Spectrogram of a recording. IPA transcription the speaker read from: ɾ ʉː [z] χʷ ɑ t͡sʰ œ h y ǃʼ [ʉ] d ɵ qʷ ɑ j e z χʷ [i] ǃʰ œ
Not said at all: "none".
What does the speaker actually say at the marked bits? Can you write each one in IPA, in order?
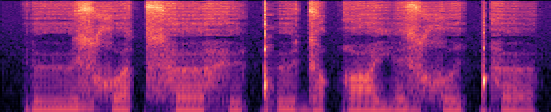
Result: z, ʉ, i

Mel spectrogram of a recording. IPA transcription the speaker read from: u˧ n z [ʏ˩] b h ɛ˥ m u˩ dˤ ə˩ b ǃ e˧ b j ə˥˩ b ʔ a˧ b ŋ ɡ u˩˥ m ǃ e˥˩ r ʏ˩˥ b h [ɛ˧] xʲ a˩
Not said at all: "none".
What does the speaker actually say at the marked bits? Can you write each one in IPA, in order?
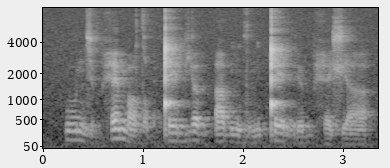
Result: ʏ˩, ɛ˩

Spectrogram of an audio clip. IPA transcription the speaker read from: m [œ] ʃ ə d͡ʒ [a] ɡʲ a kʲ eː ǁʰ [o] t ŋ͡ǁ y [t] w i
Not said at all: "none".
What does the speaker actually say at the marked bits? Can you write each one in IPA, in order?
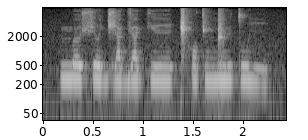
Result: œ, a, ɔ, t

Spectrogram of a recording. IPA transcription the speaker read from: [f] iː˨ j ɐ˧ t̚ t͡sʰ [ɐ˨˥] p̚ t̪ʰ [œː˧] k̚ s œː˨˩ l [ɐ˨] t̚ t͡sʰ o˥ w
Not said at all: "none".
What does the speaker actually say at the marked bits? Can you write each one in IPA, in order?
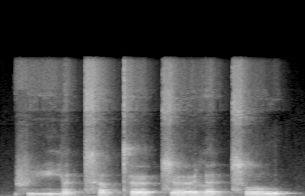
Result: f, ɐ˨˥, œː˧, ɐ˨˥

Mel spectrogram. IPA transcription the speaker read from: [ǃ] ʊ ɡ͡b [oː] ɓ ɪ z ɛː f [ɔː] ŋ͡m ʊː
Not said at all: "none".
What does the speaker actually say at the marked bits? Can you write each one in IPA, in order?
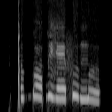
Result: ǃ, ɔː, ʊː

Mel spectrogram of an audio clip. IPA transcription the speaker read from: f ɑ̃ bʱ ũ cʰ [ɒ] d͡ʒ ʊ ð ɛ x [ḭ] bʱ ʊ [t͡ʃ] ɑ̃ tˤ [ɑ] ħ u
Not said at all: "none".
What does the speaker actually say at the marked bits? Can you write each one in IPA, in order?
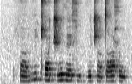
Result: ɒ, i, t͡ʃ, ɑ

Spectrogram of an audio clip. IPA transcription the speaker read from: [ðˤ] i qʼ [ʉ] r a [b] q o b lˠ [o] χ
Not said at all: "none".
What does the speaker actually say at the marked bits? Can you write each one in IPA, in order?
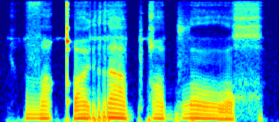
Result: ðˤ, ʉ, b, o

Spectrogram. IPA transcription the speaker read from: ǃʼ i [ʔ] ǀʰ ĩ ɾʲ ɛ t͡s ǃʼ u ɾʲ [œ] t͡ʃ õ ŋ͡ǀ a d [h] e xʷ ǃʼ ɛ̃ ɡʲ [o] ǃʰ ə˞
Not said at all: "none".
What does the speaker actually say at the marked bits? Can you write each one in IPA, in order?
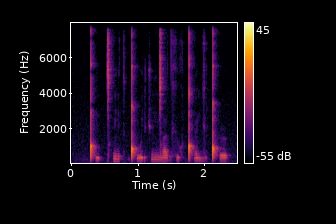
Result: ʔ, ɵ, x, ɵ

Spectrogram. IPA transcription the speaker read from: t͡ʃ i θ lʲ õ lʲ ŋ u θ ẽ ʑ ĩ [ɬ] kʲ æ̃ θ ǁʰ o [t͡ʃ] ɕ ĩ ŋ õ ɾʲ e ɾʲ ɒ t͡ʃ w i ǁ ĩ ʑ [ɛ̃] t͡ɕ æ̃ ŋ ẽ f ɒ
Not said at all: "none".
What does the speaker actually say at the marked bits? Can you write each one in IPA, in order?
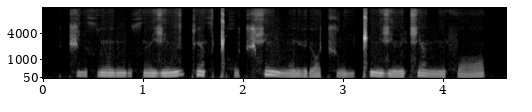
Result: z, t͡ʃ, ẽ

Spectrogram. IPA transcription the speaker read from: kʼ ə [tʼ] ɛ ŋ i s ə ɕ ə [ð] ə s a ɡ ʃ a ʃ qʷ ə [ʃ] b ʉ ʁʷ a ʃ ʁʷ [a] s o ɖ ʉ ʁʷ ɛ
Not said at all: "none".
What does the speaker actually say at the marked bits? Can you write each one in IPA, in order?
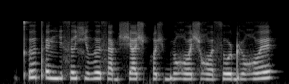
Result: tʼ, ð, ʃ, a

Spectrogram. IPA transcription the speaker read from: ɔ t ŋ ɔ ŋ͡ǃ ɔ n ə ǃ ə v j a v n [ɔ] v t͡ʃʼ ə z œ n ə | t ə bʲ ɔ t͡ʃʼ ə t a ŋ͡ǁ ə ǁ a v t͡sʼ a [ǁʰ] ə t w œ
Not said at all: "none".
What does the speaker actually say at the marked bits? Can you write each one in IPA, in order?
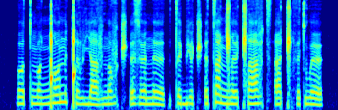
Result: ɔ, ǁʰ

